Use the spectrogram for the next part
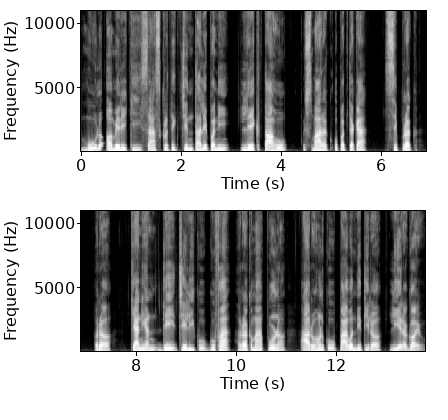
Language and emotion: Nepali, neutral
